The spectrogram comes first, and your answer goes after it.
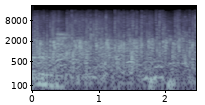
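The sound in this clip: Audience applause at a show, a dense, continuous wash of clapping from a crowd, with voices mixed in.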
